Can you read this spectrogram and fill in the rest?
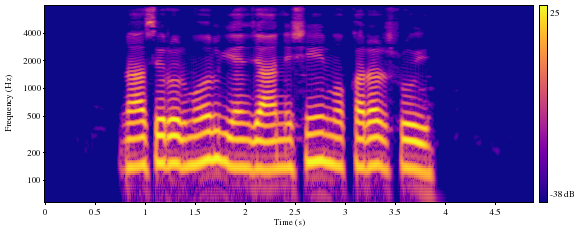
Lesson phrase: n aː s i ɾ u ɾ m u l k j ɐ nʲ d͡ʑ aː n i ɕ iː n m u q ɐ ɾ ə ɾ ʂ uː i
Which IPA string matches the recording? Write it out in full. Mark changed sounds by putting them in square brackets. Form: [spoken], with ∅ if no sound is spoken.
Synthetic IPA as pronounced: n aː s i ɾ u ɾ m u l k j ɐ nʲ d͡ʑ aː n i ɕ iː n m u q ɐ ɾ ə ɾ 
